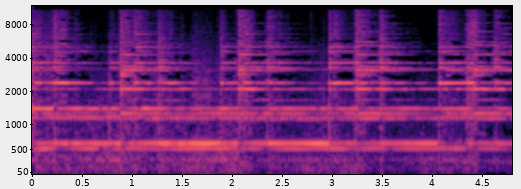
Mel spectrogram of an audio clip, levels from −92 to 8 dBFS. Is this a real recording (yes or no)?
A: yes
